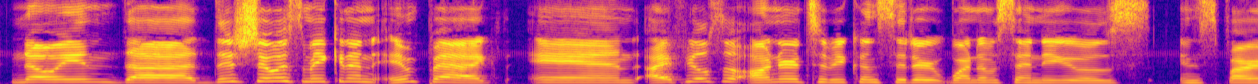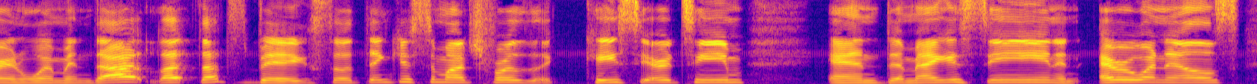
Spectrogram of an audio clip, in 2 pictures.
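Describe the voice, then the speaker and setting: A bubbly woman hosts a college radio show, teasing her guest and laughing easily. Her voice comes through smooth and clear, recorded close and dry on a studio mic. Spanish is her first language. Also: a little high, fairly even intonation, moderate pace, fairly bright tone, dry recording. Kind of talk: casual radio interview.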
